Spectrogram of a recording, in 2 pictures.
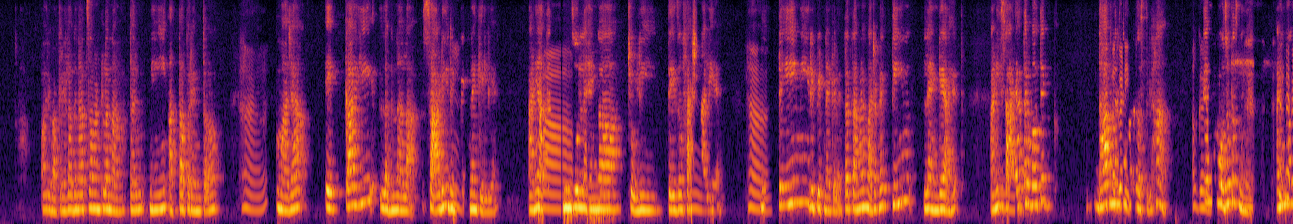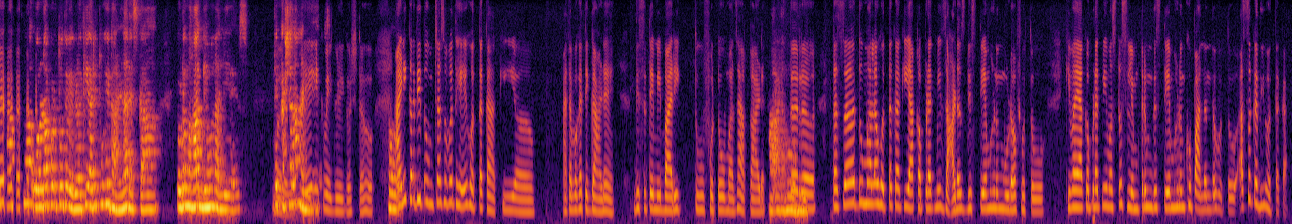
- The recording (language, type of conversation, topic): Marathi, podcast, कपड्यांमुळे तुमचा मूड बदलतो का?
- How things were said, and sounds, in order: static; other background noise; tapping; distorted speech; horn; unintelligible speech; laugh; unintelligible speech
